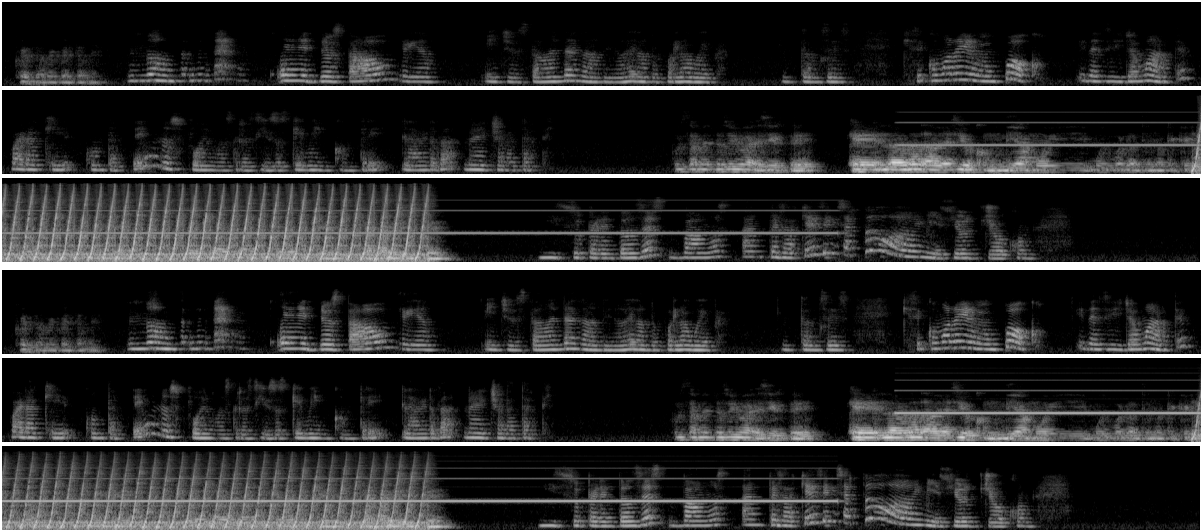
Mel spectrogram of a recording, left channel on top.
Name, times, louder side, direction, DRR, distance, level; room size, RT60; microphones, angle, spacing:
voice 1, 0.1-1.0 18.7-20.1 20.4-28.5, equal, 10° right, 2.4 m, -24 dB
voice 2, 1.2-2.4 2.8-4.3 4.8-7.2 7.8-10.4 10.7-17.5 29.3-34.7, right 2 dB, 65° right, 1.9 m, -32 dB
sound 1, 20.9-32.3, right 8 dB, 35° right, 0.7 m, -26 dB
sound 2, 23.9-28.3, left 2 dB, 20° left, 0.5 m, -19 dB
7.7 x 7.5 x 3.0 m
head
